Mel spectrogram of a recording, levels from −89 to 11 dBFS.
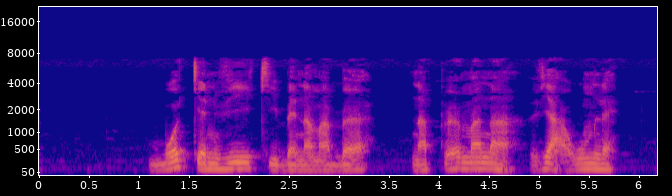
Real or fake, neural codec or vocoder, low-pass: real; none; 7.2 kHz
